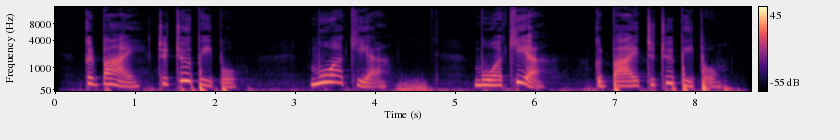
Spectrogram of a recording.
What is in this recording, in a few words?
Niue goodbye to two people; 2022 Pacific Language Weeks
